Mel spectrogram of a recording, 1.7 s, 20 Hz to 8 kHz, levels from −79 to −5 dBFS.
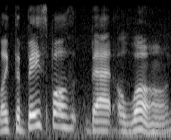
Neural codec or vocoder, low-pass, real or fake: none; 7.2 kHz; real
